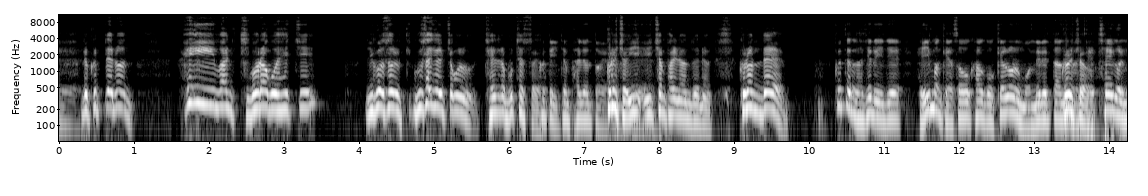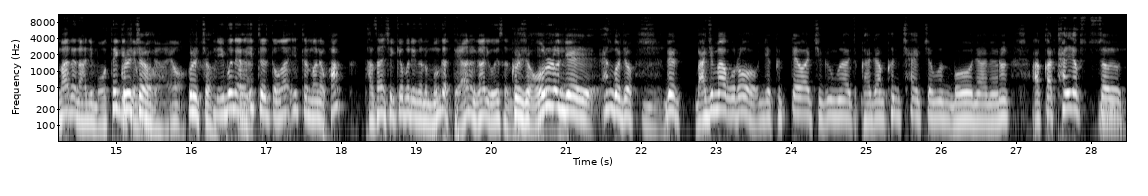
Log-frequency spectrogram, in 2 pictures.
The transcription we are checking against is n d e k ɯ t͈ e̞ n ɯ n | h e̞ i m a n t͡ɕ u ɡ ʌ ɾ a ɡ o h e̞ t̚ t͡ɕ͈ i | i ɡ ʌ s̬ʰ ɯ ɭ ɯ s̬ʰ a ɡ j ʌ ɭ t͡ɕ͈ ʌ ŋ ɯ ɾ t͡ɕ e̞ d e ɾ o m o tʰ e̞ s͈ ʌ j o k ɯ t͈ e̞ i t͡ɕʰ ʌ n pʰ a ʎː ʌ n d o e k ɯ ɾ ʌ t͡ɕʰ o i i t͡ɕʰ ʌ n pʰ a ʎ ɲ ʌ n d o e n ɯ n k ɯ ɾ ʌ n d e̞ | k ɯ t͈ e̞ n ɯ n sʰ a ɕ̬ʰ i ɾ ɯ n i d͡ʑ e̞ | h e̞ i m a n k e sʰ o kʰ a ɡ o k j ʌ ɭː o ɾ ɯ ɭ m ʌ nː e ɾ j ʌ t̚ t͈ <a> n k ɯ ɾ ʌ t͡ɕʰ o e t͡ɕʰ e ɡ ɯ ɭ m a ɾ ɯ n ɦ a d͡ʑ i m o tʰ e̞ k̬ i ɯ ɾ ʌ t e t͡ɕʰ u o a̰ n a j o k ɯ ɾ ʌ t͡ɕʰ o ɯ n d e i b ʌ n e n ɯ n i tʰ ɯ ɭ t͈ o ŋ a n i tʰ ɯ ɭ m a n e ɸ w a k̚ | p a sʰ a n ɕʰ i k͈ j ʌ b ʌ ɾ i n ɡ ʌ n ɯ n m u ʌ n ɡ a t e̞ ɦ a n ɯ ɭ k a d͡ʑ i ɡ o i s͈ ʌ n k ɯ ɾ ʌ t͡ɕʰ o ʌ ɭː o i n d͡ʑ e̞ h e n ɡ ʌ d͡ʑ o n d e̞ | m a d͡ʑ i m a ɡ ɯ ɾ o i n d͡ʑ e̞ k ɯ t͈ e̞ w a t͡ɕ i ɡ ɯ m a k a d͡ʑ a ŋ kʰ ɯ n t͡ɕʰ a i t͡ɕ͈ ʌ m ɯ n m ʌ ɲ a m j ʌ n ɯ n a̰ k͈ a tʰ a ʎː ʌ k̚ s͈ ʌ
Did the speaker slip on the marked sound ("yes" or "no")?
no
